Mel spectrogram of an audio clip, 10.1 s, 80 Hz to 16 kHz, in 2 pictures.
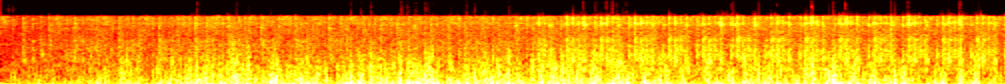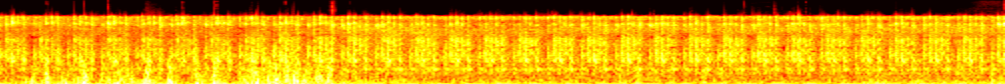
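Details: Tata Cummins BS4 truck diesel: rough, vibrating idle with loose tak-tak knock, no pickup, won't exceed 40; injectors checked, cause found to be a broken valve losing compression.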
